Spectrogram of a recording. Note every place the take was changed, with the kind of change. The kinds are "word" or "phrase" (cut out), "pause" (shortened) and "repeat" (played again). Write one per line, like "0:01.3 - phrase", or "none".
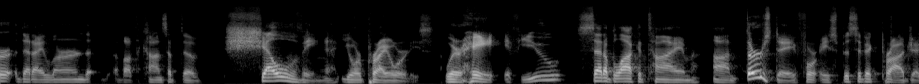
0:04.4 - pause
0:07.1 - pause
